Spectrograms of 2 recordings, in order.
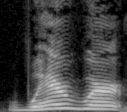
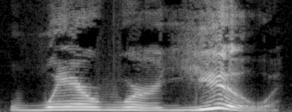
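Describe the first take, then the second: First: Said in the usual way. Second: Slow, loud, drawn-out snarl. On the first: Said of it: "Mal began". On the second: A narrator's reading. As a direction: snarl it right in his face, slow and heavy. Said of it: "he snarled into Mal's face".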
